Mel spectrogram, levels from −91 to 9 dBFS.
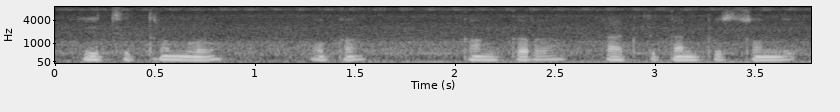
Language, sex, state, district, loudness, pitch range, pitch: Telugu, male, Telangana, Mahabubabad, -20 LUFS, 120-130 Hz, 125 Hz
